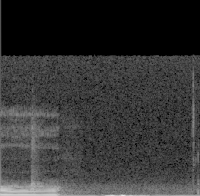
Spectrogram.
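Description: A man's short, steady "hmm" hum at one pitch, followed about a second in by a brief low thump, which is the loudest sound.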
